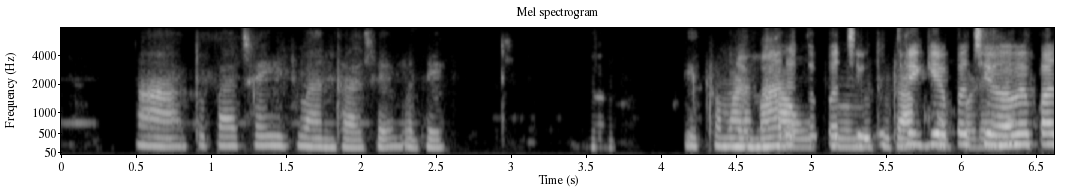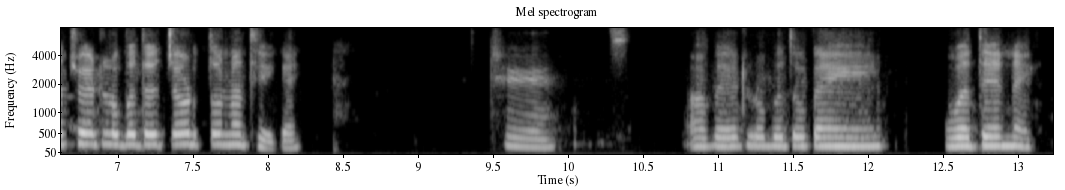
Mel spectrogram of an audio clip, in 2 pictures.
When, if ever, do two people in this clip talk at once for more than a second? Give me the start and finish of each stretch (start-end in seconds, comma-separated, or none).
4.4-6.4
